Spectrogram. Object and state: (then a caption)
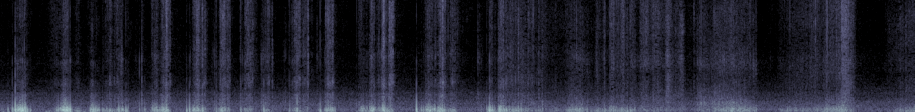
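Granite floor tile. Short nails scratch across a flat, solid, speckled granite floor tile. The result is a run of quick, irregular, dry scraping strokes with no ring, strongest in the low-mids. The strokes soften into longer, smoother rasps toward the end.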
